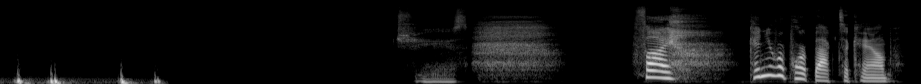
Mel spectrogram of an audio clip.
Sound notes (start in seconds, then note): 0.0 heartbeat; 4.8 disappointed sigh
